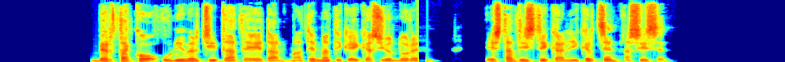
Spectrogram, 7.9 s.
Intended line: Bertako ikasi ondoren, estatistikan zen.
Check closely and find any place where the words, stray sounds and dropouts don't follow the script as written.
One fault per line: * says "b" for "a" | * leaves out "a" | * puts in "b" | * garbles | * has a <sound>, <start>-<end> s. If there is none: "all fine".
* puts in "unibertsitateetan matematika"
* has a dropout, 4.2-4.3 s
* puts in "ikertzen hasi"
